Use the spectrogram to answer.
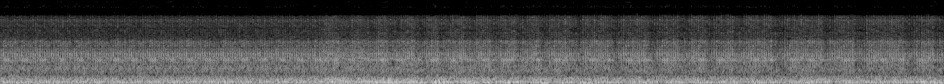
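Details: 6.0 diesel at idle after two oil changes with RevX: heavy clatter with a slightly uneven, lumpy beat; rough idle improved but still present, cause not pinned down.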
